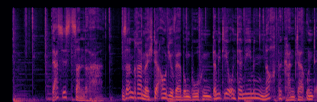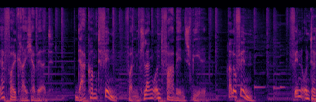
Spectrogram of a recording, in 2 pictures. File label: german corporate videos; professioneller zweisprachiger Sprecher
